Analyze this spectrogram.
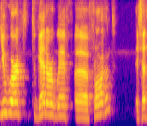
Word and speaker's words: Florent: So but you worked together with uh Florent is that how I say it correctly his name? Yeah. Yeah I call him Flo but Floren.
